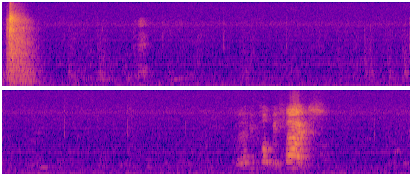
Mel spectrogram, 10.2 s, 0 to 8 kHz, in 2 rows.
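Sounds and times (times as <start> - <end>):
door pushed shut: 0.0 - 0.5
speech: 8.3 - 9.1.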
